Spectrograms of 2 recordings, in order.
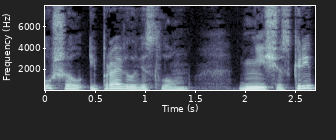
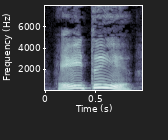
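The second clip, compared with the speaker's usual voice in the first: raised call to the shore; 6 semitones higher than usual. A narrator's reading. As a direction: hail someone far away. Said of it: "закричал ярл на берег".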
